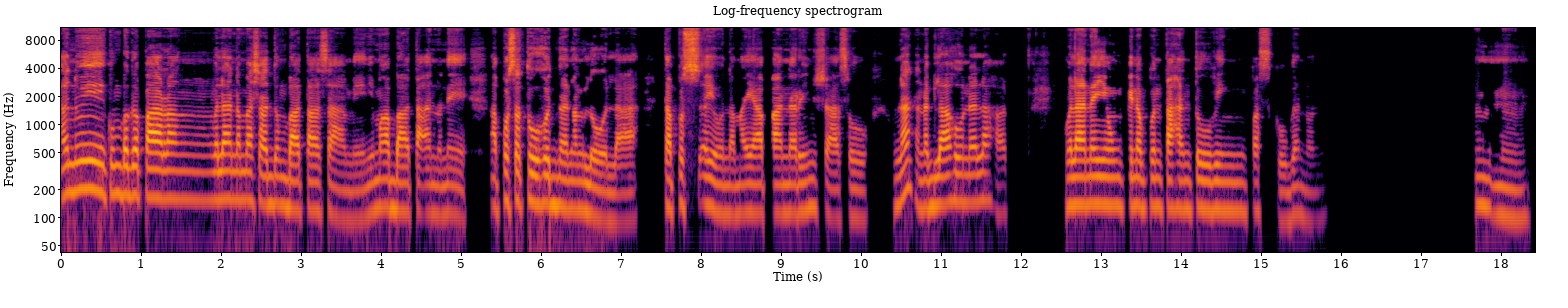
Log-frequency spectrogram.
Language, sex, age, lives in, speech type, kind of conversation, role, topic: Filipino, male, 35-39, Philippines, conversation, unstructured, none, Ano ang pinakamasayang okasyon na palagi mong naaalala?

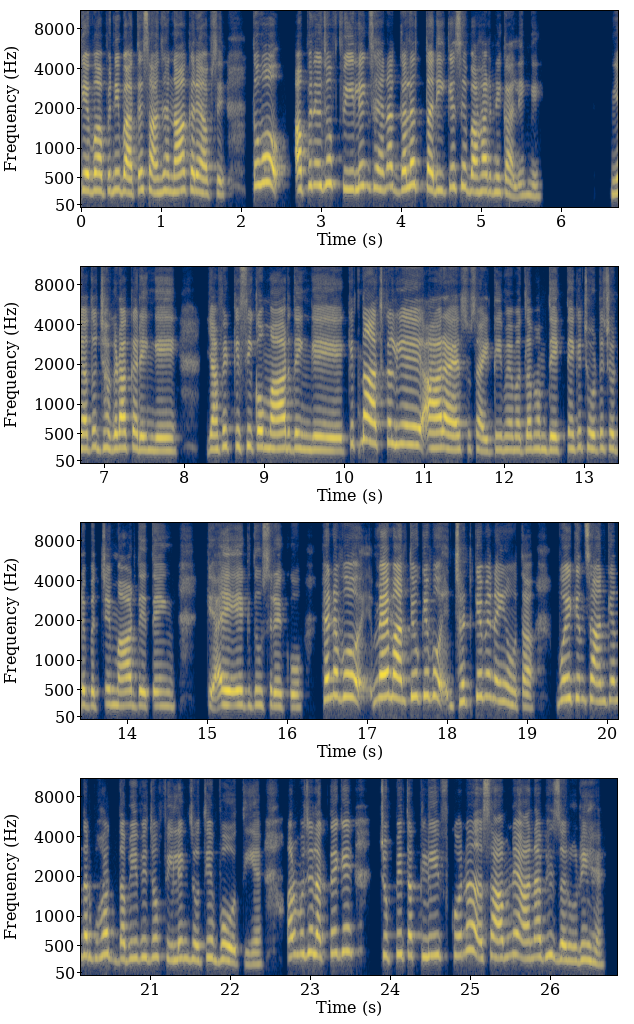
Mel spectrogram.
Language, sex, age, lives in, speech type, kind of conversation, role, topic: Hindi, female, 25-29, India, conversation, unstructured, none, क्या आपको लगता है कि मानसिक स्वास्थ्य पर खुलकर बात करना ज़रूरी है?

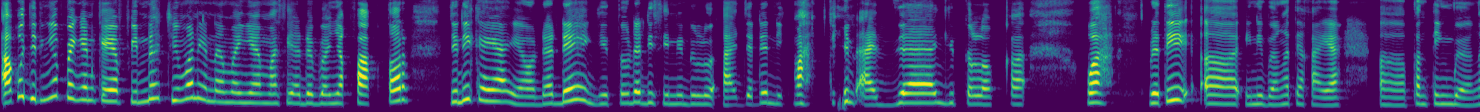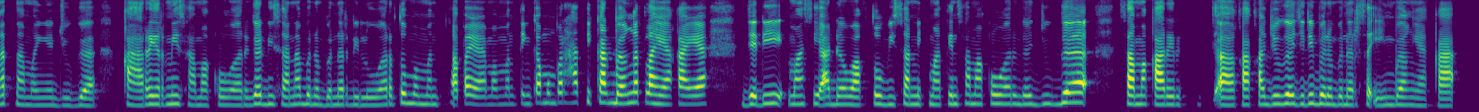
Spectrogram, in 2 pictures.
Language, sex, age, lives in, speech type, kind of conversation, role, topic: Indonesian, female, 30-34, Indonesia, conversation, podcast, host, Bagaimana cara memilih antara karier dan keluarga menurutmu?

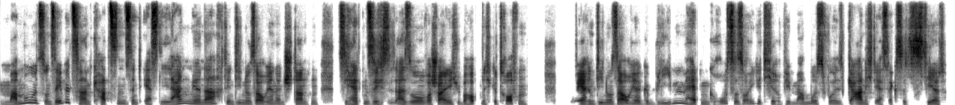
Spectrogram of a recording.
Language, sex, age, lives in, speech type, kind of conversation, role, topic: German, male, 20-24, Germany, read, expert-assistant, expert, Angenommen, die Dinosaurier wären nie ausgestorben – wie hätte sich das Leben auf der Erde entwickelt?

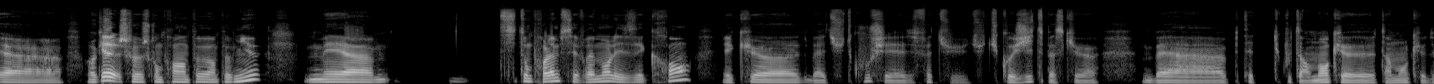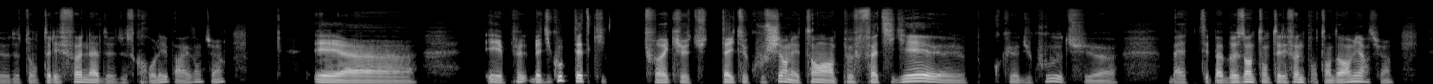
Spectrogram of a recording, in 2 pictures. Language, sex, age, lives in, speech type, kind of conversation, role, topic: French, male, 35-39, France, conversation, advice, advisor, Comment puis-je installer une routine de sommeil cohérente chaque nuit ?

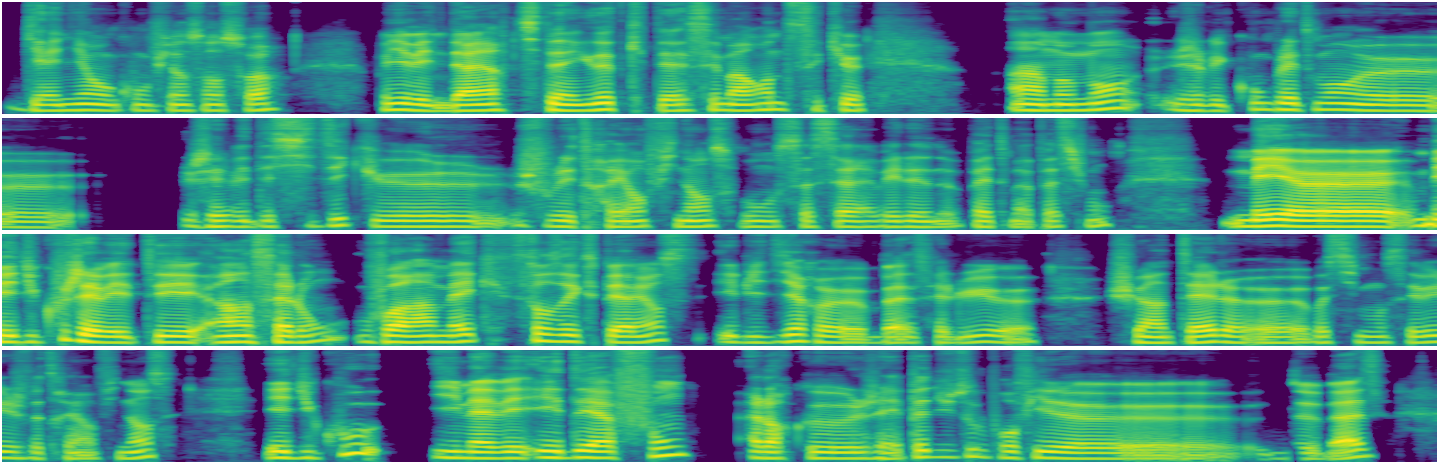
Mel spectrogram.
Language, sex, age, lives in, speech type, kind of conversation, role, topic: French, male, 30-34, France, conversation, podcast, guest, Quel est ton meilleur conseil pour réseauter quand on est timide ?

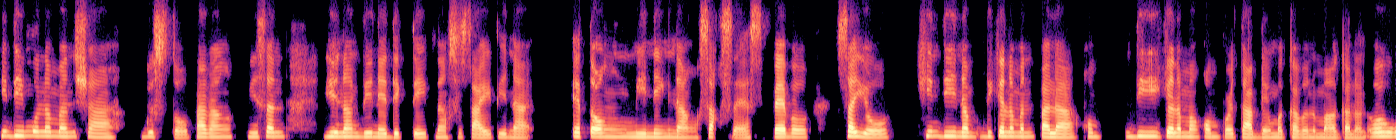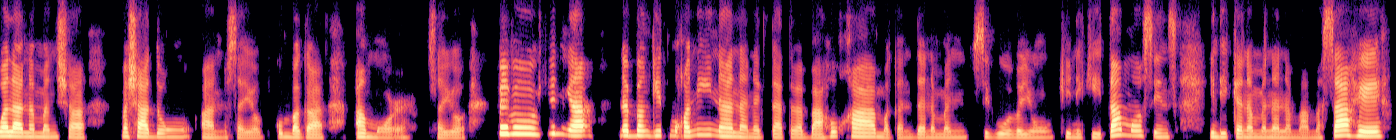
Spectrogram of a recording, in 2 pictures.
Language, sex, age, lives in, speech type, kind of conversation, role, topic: Filipino, female, 25-29, Philippines, conversation, advice, advisor, Bakit pakiramdam ko ay pagod na pagod na ako at kulang sa motibasyon para maabot ang mga layunin ko?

